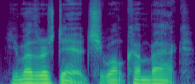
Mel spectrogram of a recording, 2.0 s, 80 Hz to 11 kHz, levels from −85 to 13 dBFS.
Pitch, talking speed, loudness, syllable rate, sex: 95 Hz, 245 wpm, -17 LUFS, 5.2 syllables/s, male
